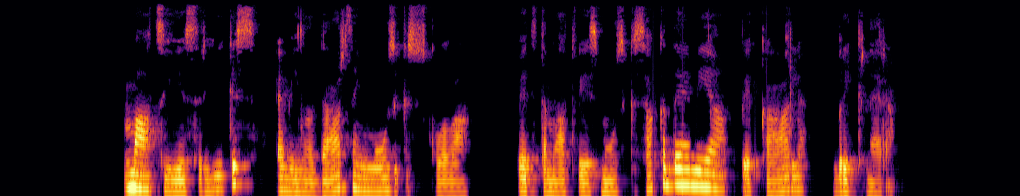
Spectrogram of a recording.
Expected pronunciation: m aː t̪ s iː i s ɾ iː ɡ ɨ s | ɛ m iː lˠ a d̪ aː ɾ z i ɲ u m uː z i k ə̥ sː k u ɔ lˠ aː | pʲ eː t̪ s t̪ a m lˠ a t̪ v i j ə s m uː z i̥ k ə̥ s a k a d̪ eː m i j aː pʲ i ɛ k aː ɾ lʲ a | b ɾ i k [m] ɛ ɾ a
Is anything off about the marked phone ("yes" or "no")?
yes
